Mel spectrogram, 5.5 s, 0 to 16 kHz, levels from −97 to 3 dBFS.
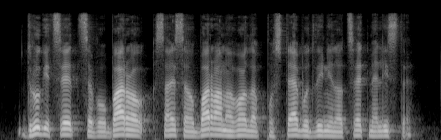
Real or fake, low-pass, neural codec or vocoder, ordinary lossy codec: fake; 10.8 kHz; codec, 24 kHz, 0.9 kbps, WavTokenizer, medium speech release version 1; none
